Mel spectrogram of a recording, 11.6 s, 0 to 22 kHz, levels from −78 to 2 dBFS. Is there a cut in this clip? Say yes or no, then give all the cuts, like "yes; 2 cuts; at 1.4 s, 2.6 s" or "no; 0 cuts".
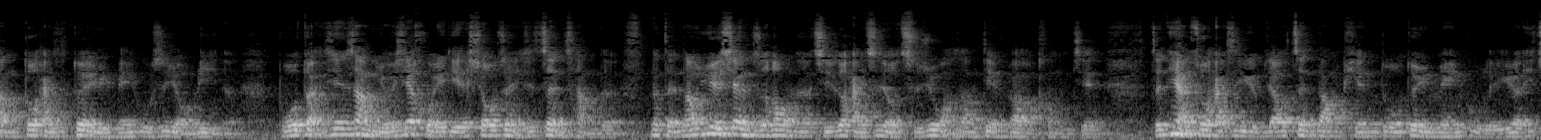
no; 0 cuts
